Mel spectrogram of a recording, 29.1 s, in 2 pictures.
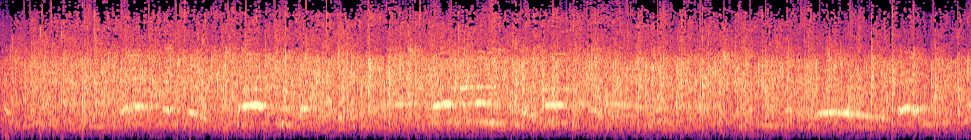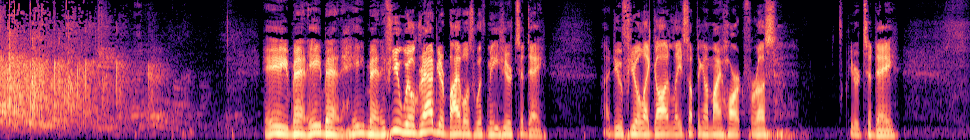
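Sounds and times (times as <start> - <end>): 
hand clap of praise: 0.0 - 16.9
speech: 19.1 - 22.8, 23.8 - 26.3, 27.4 - 28.1.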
